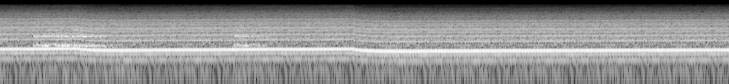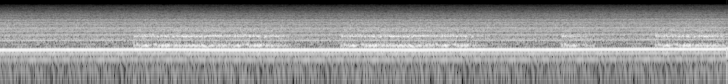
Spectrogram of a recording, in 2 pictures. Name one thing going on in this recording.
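A racing car engine whines at high pitch, dropping briefly as it shifts gears.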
